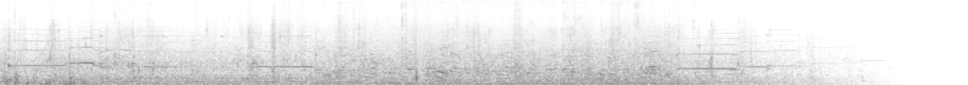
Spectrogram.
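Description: Several string instruments play a slow melody outdoors and fade away.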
